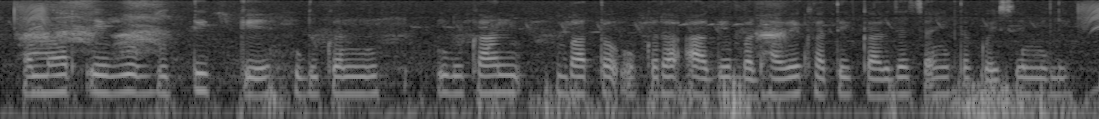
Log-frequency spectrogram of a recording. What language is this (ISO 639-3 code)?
bho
